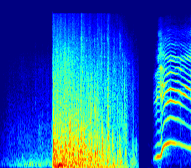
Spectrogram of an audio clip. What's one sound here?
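A heavy boulder crashes through a stone wall.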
